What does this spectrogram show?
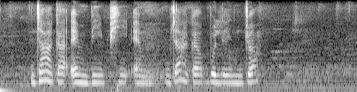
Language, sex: Tswana, female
